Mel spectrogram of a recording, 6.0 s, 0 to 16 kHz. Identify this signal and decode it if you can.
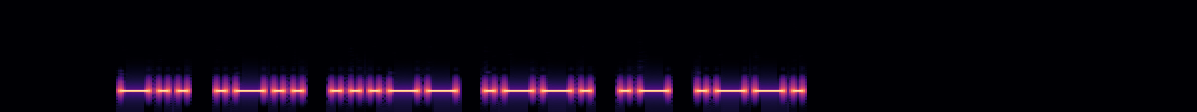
Morse code, heard as a keyed tone, about 25 wpm, 700 Hz. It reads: DL3PAP
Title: DXCC-100 Call Signs - 6 Characters - Repeated 2x - 25wpm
